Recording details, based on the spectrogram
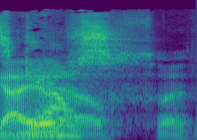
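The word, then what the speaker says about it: Gyaos: Is it Gauss? – It's Gauss. – Gauss. – Gauss. – Yeah, Gauss.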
